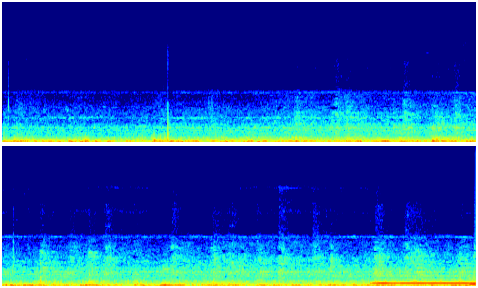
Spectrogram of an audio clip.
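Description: Regional passenger train rolling along the station track, a steady rumble and hum with light clicking from the wheels. Near the end a loud steady tone starts, the loudest sound here.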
